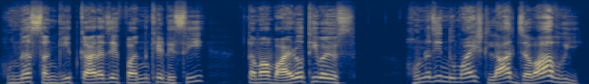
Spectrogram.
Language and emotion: Sindhi, surprised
